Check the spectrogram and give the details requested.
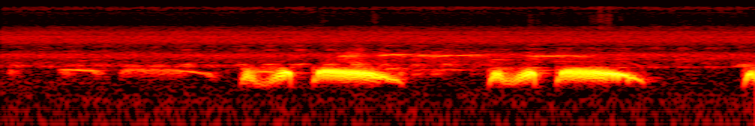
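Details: Spotted dove urging and calling coos: soft low coos, then two loud phrases, each a short wavering note and a long falling coo, about a second apart, with another beginning at the end.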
